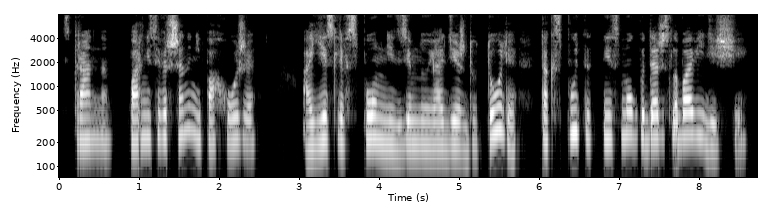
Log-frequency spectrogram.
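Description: A woman narrating an audiobook with an expressive reading. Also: medium pitch, normal speed, no echo, clean studio sound. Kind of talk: scripted narration.

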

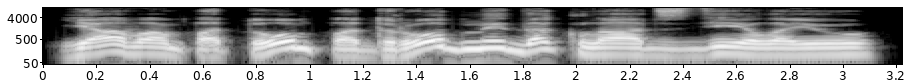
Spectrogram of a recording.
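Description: A man voicing a calm, tired military commander who speaks in a measured, patient way. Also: lowish voice, no echo, exaggerated voice. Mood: weary.

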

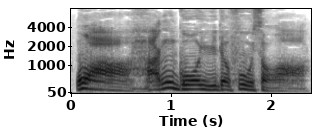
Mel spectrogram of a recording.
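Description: A man with a Taiwanese Mandarin accent giving animated, sarcastic political commentary on a talk show, often mimicking what others said. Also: medium pitch, slow pace, vocal fry, breathy edge.

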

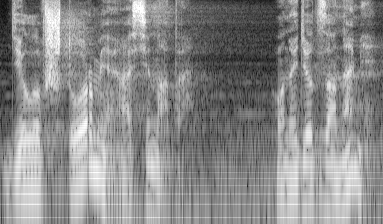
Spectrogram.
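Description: A man voicing a troubled female sister in an audiobook, speaking quietly and subdued. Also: lowish voice, big pitch swings, normal speed, long reverb tail, faint music behind. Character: troubled young woman, a sister in denial.

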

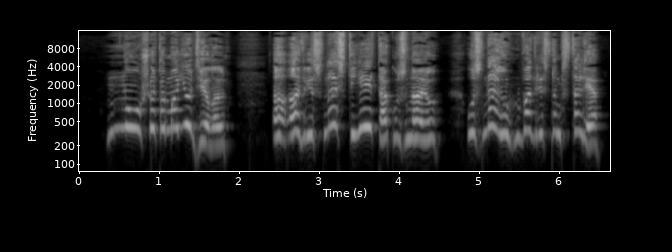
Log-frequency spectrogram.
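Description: A man voicing an agitated middle-aged woman who runs a choir, exclaiming in a shrill, indignant tone. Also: very animated, measured pace, a little mellow, heavily acted. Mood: shrill outraged. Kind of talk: audiobook character voicing.

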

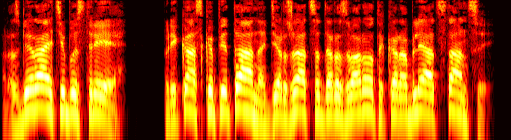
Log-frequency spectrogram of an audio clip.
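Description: A man's voice: on the high side, animated, moderate pace, no room sound, pitched above the performer's own voice, lightly acted. Man playing a space lieutenant, urgent, barking orders, raised voice, dry sound.

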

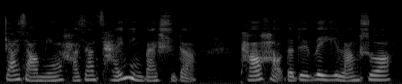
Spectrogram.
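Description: A woman in her thirties narrates a children's story with expressive, measured pacing. Her voice is slightly husky. The sound is dry and close. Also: mid-range voice, no room sound. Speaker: parent storyteller.

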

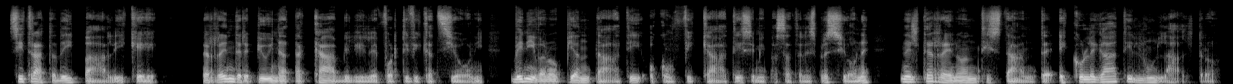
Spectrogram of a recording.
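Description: A man's voice: very deep voice, sing-song, moderate pace, vocal fry, mellow, husky, exaggerated voice. A man voicing an older provincial nobleman who lectures precisely on family heraldry in an audiobook. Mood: pedantic.

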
